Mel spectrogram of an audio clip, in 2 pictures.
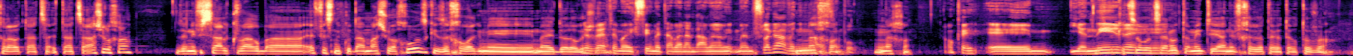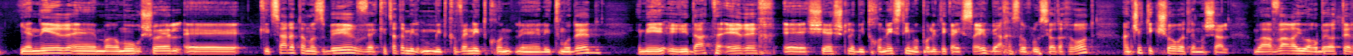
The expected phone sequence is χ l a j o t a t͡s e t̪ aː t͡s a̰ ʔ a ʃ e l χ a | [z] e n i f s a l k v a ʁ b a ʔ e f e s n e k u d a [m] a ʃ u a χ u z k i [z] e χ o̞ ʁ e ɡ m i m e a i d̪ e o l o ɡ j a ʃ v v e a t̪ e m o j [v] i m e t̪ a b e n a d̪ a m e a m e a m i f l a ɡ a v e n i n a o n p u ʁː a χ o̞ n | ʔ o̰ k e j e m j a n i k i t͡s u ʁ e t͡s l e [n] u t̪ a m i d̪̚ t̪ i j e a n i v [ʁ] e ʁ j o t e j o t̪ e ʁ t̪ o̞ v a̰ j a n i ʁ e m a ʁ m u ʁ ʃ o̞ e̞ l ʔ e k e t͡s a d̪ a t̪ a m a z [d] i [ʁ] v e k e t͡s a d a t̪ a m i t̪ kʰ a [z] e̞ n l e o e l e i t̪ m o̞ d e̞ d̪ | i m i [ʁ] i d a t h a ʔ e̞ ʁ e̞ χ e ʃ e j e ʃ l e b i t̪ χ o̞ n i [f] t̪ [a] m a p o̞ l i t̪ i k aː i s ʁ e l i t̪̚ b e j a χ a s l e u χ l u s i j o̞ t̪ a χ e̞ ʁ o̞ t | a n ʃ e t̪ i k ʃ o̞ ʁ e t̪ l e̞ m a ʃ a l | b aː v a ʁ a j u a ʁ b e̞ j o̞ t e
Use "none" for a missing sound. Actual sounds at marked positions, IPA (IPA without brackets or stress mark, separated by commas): z, m, z, f, n, χ, b, ʁ, v, ʁ, s, i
